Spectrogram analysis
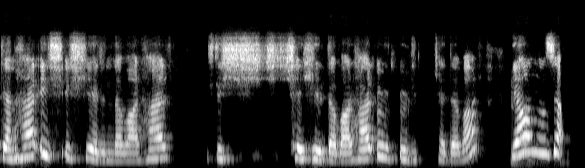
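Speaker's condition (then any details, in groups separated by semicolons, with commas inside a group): Stuttering; accepted, chooses to stutter freely, no aim to overcome it; once no stuttering in a story video, stuttering called more noticeable than a peer's; repeated sounds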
